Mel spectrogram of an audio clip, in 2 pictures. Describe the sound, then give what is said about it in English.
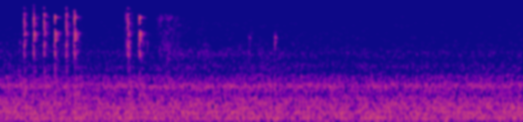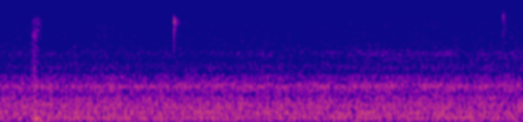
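Soft computer keyboard typing: a quick burst of key clicks at the start, then a few scattered taps, all fairly faint against a steady background hiss with no talking. “People are typing.”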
